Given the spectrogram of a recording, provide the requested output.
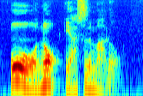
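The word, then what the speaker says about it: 太安万侶: 編纂した人は待ってるから太安万侶というかですねはいこれ一文字で oo のと呼びます太安万侶それからえっちょ日本ショッピを編纂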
